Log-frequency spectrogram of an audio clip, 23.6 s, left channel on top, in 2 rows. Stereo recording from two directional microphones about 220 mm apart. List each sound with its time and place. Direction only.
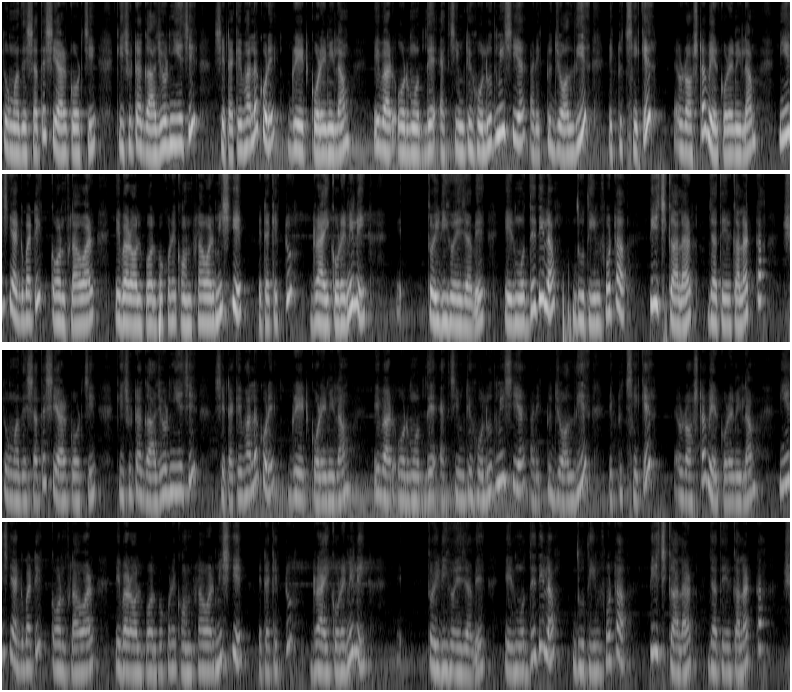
0.0 s speech: 50° left (ahead or behind)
